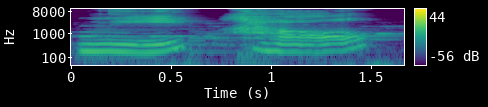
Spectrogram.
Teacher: all third tones, so the down up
